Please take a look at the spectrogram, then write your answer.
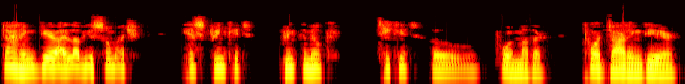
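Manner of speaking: high, tearful cooing; high tearful coo of a giant girl; crying voice. A narrator's reading. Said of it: "said the crying voice".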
